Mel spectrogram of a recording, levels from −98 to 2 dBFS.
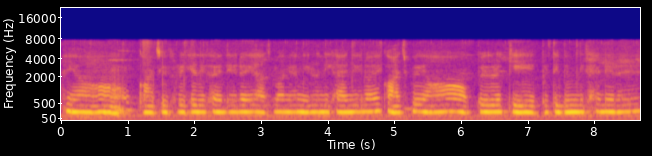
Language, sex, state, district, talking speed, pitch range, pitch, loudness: Hindi, female, Bihar, Purnia, 175 wpm, 205-215 Hz, 210 Hz, -14 LUFS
